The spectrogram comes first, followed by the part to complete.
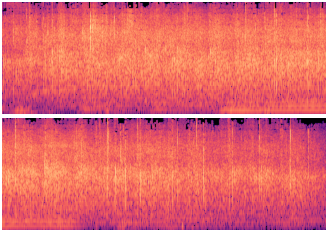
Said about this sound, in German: Komm, wir geben mal einen Applaus für die Leute.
